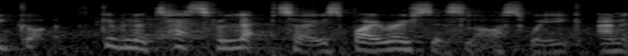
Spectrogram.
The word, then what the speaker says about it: leptospirosis: but the tests came back last week for leptospirosis that's how you say it which is rat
